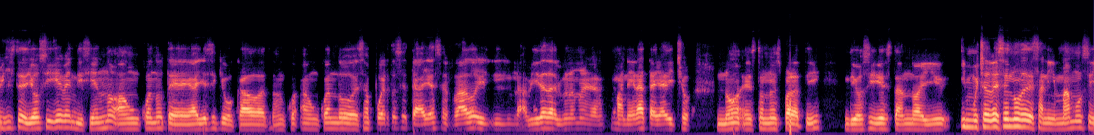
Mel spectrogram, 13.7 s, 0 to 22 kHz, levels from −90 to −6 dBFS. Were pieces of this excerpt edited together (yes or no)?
no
